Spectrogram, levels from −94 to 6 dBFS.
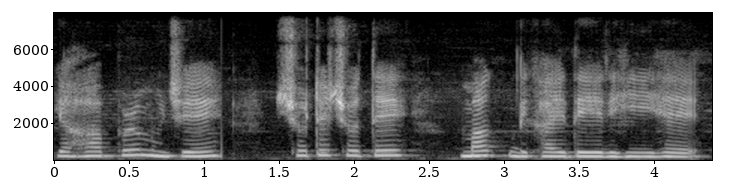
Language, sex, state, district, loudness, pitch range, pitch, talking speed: Hindi, female, Arunachal Pradesh, Lower Dibang Valley, -19 LUFS, 215-260 Hz, 235 Hz, 135 wpm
